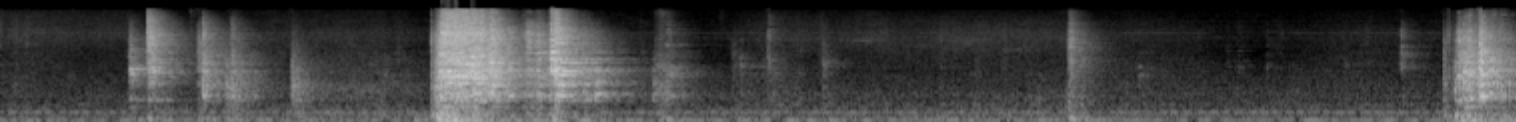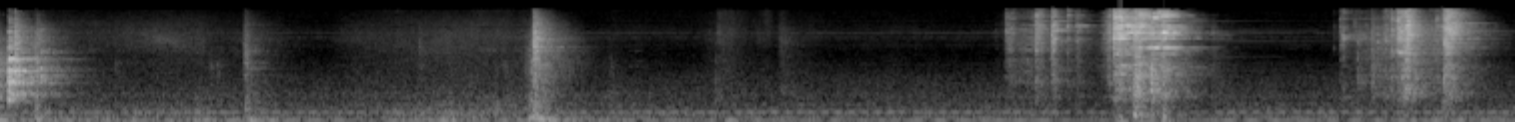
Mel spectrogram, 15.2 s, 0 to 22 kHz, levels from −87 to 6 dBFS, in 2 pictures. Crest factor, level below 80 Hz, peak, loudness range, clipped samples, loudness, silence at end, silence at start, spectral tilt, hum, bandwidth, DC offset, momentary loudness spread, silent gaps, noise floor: 22 dB; -46 dBFS; 0 dBFS; 19 LU; under 0.1%; -14 LUFS; 0.2 s; 0.65 s; 1 dB/octave; none; 17 kHz; under 0.1%; 28 LU; none; -50 dBFS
